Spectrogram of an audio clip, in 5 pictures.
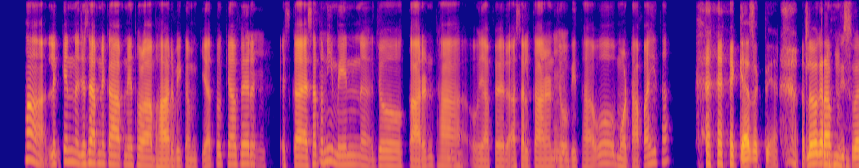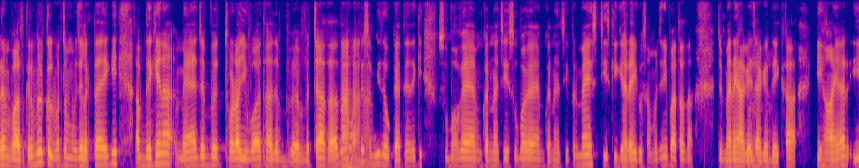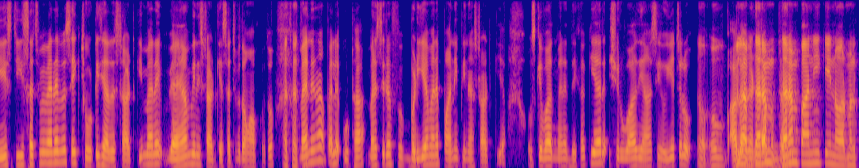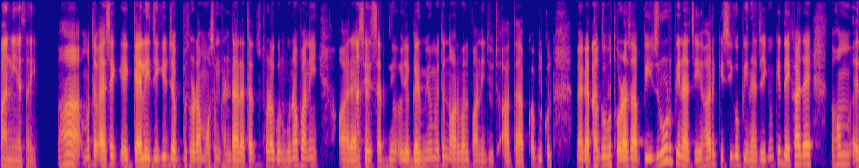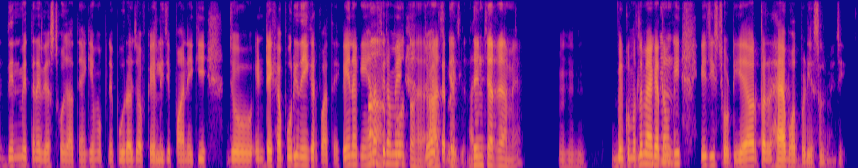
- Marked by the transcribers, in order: in English: "मेन"; laugh; in English: "स्टार्ट"; in English: "स्टार्ट"; in English: "स्टार्ट"; in English: "नॉर्मल"; in English: "नॉर्मल"; in English: "इनटेक"
- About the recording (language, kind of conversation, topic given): Hindi, podcast, सुबह उठते ही आपकी पहली आदत क्या होती है?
